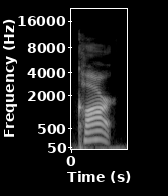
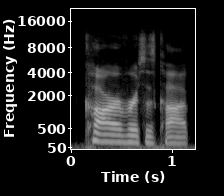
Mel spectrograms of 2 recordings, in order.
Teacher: That clear strong R often made with the tongue bunching or curling back. That's reticity. Now contrast that with say standard British English where the R in car might be softened or dropped altogether.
